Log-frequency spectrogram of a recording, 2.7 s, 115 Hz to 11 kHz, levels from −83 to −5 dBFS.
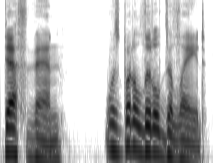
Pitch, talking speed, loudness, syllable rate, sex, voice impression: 130 Hz, 160 wpm, -20 LUFS, 4.5 syllables/s, female, very feminine, very adult-like, middle-aged, slightly thin, very tensed, very powerful, bright, very hard, very clear, very fluent, raspy, very cool, very intellectual, refreshing, sincere, slightly calm, slightly friendly, slightly reassuring, very unique, elegant, slightly wild, slightly sweet, very lively, very strict, very intense, very sharp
